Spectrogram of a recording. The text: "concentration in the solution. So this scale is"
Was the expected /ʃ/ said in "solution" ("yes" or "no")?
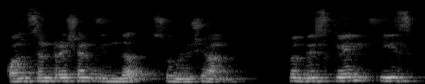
yes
